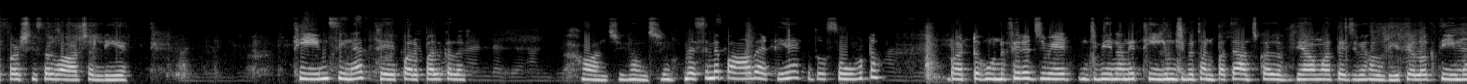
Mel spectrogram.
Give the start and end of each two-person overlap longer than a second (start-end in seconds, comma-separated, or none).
6.8-8.1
